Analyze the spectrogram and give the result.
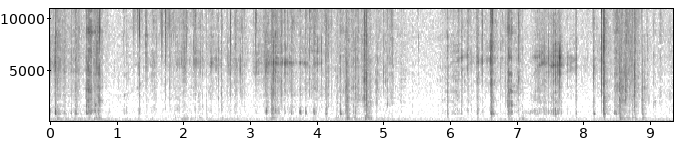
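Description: A solid white bar of soap held in the hand is shaved into strips with a snap-off utility knife blade. The result is quiet, dry, crisp scraping and crackling bursts with bright edges, repeated irregularly over a steady low hum.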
